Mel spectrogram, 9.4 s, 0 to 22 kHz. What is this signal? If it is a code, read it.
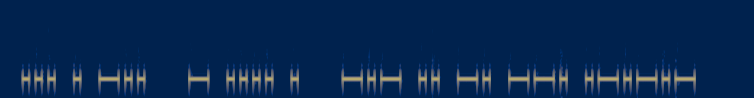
Morse code, heard as a keyed tone, about 15 wpm, 700 Hz. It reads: SED THE KING.
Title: Sentences from Top 400 Words and Abbreviations 15wpm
